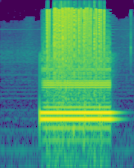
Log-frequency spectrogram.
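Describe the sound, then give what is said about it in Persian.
A single steady telephone tone follows a dropped phone call. It sounds loud and continuous for about a second, then cuts off and fades quickly. “فکر کنم که تماس ما با آقای سعید زاده قطع شد.”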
